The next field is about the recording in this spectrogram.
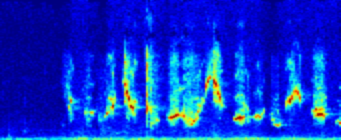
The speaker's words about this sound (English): Birds.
